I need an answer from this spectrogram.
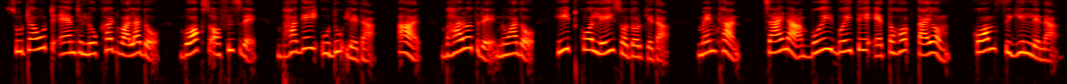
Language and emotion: Santali, neutral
